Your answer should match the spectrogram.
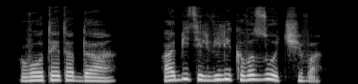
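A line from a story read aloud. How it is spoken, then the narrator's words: Admiring sigh. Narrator (Russian): Восхищенно вздохнула Анирет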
